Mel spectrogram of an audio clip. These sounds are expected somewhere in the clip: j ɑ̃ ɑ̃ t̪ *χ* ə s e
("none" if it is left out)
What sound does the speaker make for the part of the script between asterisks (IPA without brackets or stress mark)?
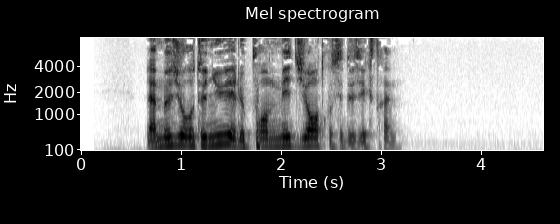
χ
